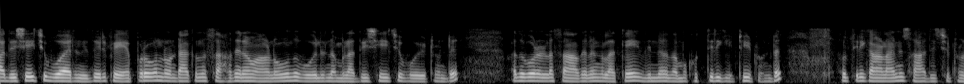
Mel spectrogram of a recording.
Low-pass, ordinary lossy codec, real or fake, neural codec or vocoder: 5.4 kHz; none; fake; codec, 16 kHz, 4 kbps, X-Codec, WavLM features, trained on Multilingual LibriSpeech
